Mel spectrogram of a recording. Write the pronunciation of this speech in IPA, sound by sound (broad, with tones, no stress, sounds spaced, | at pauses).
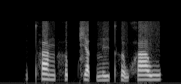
t̪ʰ a˨˩ ŋ h ə˨˩ p̚ t͡ɕ a˨˩ t̚ n i˨˩ t̪ʰ ə̰˧˨ w x a˧ w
